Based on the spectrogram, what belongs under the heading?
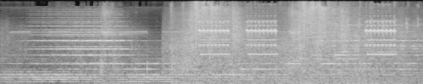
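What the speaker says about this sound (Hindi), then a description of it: "एक बार लैंडलाइन पे कॉल करता हूँ।" A landline telephone rings in repeated electronic bursts, clear and fairly loud, following a sustained musical tone at the start.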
